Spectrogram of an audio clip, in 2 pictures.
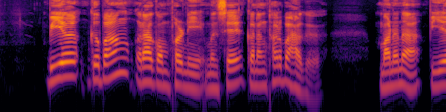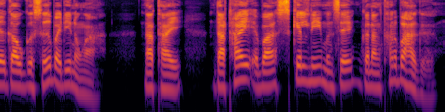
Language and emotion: Bodo, neutral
